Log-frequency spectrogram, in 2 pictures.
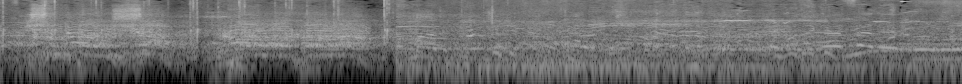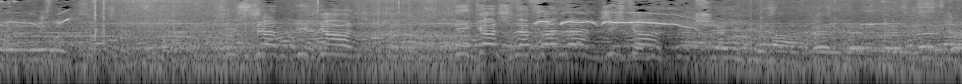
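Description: A large crowd chants and shouts loudly outdoors.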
